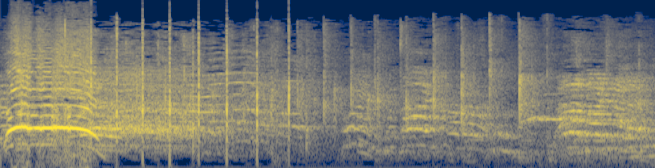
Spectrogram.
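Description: Slaps and thuds sound from wrestlers striking each other.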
